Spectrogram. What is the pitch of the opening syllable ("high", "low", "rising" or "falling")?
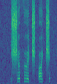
high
